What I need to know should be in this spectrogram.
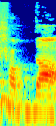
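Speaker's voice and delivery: শব্দা with a loud open আ and no final h; Bengali pronunciation. Shown as a demonstration. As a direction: end শব্দা on the bare vowel. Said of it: "বাংলাতে আমি কি বলবো?". (বাংলা ধাঁচে শব্দা, বিসর্গ ছাড়া)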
